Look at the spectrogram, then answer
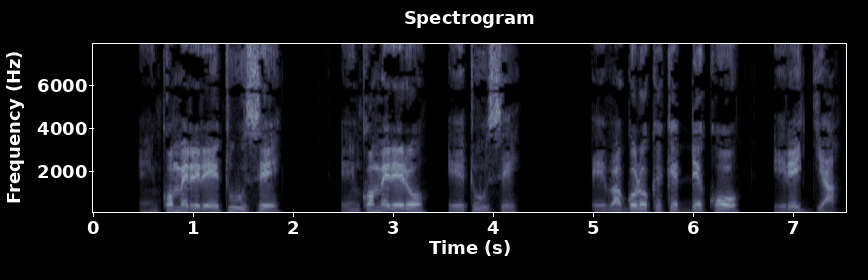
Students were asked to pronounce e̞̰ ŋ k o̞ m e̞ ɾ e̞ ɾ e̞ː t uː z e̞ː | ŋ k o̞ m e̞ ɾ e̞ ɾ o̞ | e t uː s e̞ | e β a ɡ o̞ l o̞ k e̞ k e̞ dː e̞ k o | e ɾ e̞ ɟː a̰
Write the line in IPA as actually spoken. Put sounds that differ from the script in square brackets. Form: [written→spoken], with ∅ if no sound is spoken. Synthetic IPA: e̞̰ ŋ k o̞ m e̞ ɾ e̞ ɾ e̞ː t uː [z→s] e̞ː | ŋ k o̞ m e̞ ɾ e̞ ɾ o̞ | e t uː s e̞ | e β a ɡ o̞ l o̞ k e̞ k e̞ dː e̞ k o | e ɾ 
